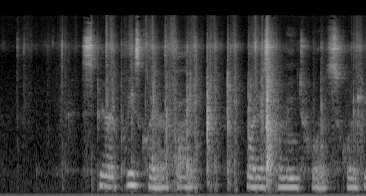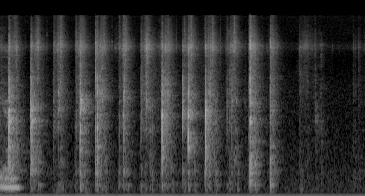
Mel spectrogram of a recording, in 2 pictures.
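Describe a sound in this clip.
Playing cards are shuffled by hand with quick flicking clicks.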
